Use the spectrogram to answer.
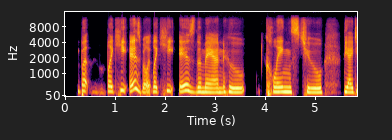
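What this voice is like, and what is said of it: Usual voice. Nothing is said of it.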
